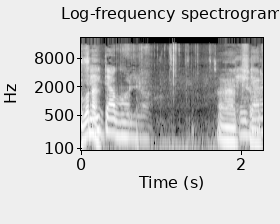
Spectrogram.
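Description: A voice speaking, with a quieter gap in the middle holding a few faint clicks and crackles from hands breaking apart and cleaning a raw sea crab's shell.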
